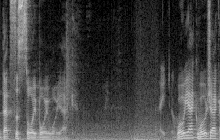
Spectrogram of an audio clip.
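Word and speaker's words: Wojak: the soy boy yak wojack i don't know it sounds eastern european so i'm gonna i'm gonna pronounce the j as like a a y sound in american english anyway i don't understand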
